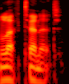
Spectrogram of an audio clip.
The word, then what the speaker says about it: lieutenant: for this particular word the more traditional British pronunciation left tenant yes uh my unit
